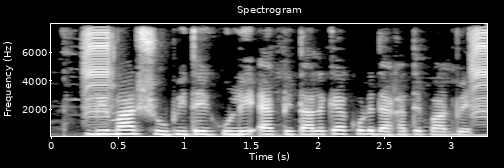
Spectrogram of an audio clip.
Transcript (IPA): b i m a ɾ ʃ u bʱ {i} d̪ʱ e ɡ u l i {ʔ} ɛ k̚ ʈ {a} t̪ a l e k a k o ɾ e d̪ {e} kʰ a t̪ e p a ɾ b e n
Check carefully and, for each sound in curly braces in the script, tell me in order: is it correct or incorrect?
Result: correct, correct, incorrect, incorrect

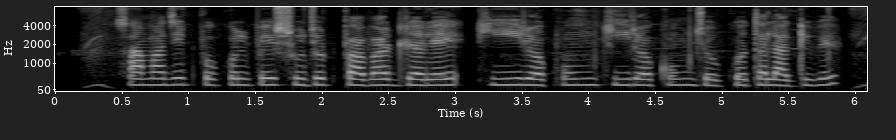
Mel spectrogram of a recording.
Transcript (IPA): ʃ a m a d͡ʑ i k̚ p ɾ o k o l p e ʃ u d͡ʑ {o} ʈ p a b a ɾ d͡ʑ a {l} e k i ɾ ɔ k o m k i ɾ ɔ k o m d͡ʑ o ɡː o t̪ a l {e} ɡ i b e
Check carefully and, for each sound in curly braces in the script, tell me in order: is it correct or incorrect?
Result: correct, correct, incorrect

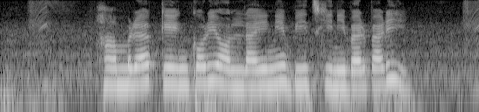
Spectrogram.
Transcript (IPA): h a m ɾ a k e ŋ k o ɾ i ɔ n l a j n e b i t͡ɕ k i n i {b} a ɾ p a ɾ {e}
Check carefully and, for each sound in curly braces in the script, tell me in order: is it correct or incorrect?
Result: correct, incorrect

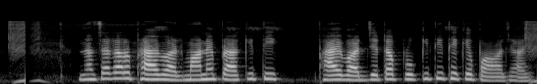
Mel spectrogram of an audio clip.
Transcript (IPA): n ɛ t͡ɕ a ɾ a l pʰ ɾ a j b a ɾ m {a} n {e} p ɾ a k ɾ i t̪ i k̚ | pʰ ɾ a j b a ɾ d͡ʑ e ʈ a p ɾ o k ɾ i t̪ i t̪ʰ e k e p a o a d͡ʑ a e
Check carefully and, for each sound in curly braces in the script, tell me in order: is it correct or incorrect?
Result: correct, correct

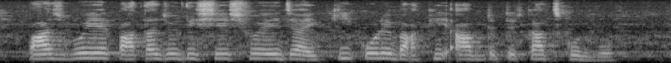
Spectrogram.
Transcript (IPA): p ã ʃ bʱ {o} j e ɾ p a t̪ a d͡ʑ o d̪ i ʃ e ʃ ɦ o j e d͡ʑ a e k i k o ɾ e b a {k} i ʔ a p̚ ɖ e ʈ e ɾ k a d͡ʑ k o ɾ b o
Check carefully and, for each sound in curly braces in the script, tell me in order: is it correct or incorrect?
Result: correct, correct

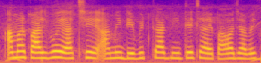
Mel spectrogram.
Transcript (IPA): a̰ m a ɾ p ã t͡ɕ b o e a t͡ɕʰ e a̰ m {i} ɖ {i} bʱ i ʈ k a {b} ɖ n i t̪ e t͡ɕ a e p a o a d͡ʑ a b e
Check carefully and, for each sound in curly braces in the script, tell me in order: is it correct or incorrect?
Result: correct, incorrect, incorrect

